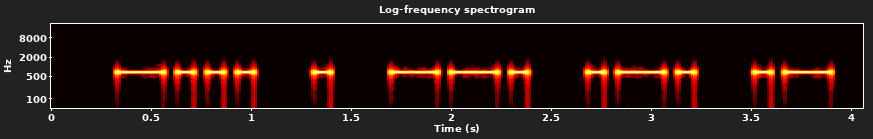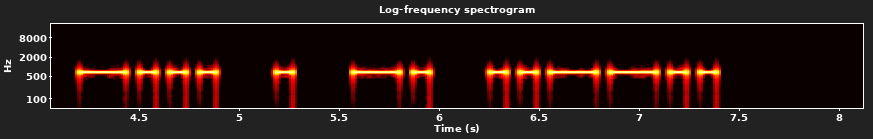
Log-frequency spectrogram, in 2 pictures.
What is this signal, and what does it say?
Morse code, heard as a keyed tone, about 16 wpm, 680 Hz. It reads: BEGRABEN?
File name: Morsekurs / Witze / Witz 23. August 2022 70 F80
